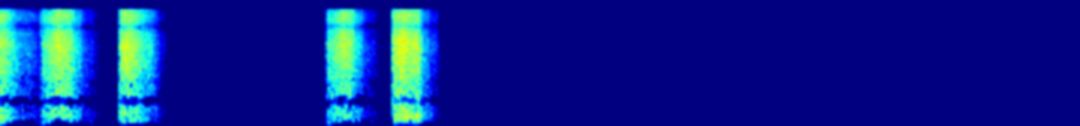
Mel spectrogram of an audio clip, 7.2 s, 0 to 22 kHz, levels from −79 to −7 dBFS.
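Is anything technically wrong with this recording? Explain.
Yes. At 2.29 s a brief blip and a jump forward can be heard. This is compressed frames skipped: roughly one frame, about 30 ms of audio, was never played.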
